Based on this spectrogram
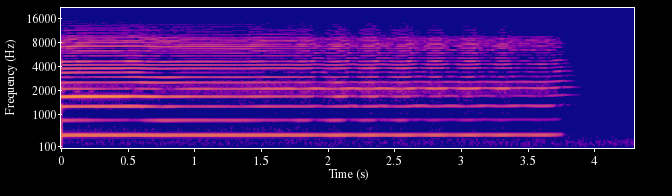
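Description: A harmonica holds a bent note partway between three draw and its half step bend, a sustained reedy tone that starts strong, then pulses in a gentle wavering rhythm before cutting off near the end.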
